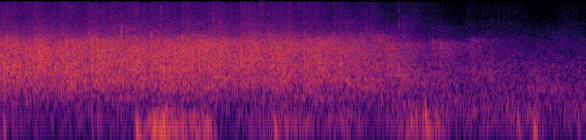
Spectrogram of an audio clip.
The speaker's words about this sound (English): It wasn't weird enough speaking in a chapel. All of you standing up to applaud is blowing me away, but thank you. That's very kind.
